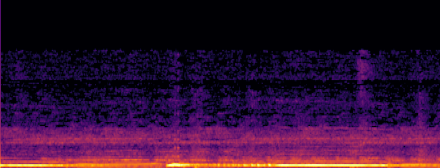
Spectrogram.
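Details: Turtle dove, pelung style: a fading held coo, then a sharp onset with quick rolling pulses leading into a long, even drawn note. The calling is slightly quieter than elsewhere.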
